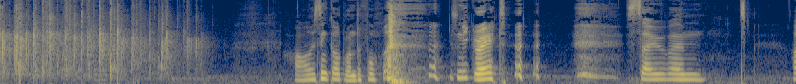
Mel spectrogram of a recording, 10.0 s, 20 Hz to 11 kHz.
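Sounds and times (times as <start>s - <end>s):
small group applauding in a room: 0.0s - 2.7s
speech: 3.7s - 6.8s, 8.0s - 8.9s.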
